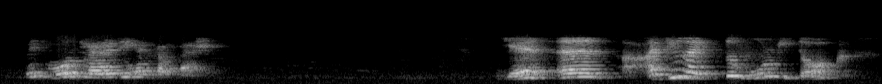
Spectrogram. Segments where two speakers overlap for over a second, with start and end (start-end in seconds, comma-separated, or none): none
